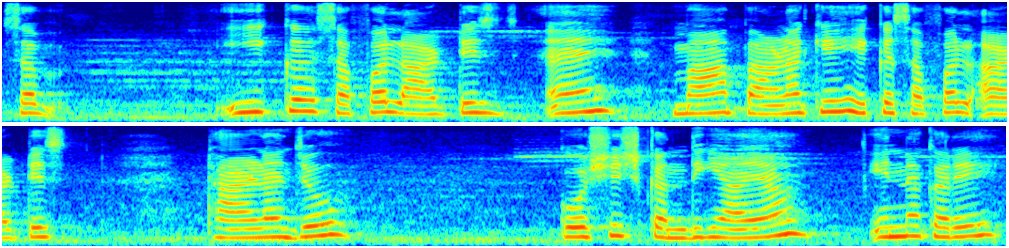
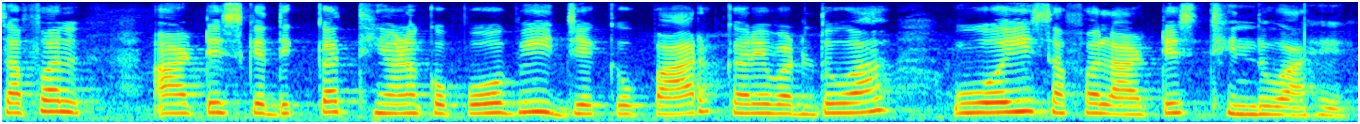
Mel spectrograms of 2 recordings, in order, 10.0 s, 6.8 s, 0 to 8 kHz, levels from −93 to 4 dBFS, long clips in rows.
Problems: constant background noise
